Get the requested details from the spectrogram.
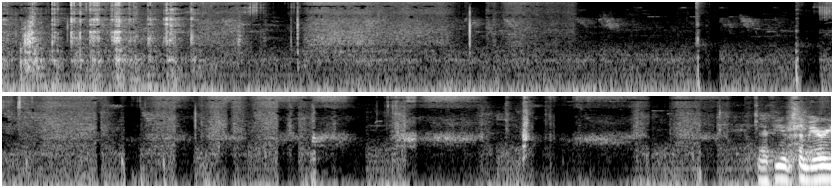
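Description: A gloved hand brushes and scrapes dust.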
